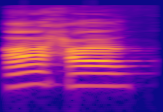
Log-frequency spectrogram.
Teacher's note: হার উচ্চারণটা গলার ভিতর থেকে চিকুন হয়ে আসবে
